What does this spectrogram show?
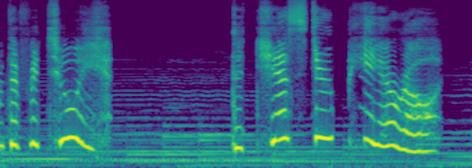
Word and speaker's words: Pierro: Pierro. Pierro.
